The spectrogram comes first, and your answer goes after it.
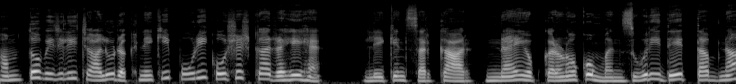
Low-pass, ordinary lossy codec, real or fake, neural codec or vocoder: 19.8 kHz; none; fake; vocoder, 44.1 kHz, 128 mel bands every 512 samples, BigVGAN v2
